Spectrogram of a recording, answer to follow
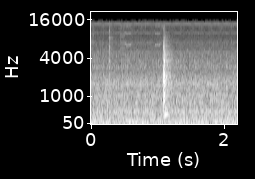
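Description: A single sharp click about halfway through as a multimeter test probe is set against a resistor's terminal in the radio chassis, over faint room noise.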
